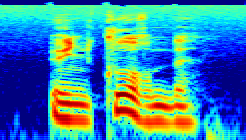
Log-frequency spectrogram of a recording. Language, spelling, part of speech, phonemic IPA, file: French, courbe, noun / adjective, /kuʁb/, Fr-courbe.ogg
- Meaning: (noun) curve; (adjective) 1. curved 2. bent (not straight)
